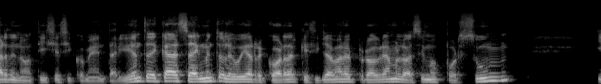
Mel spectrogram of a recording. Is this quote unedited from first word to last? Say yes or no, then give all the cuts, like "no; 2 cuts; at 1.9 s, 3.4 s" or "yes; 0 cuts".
no; 1 cut; at 3.2 s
